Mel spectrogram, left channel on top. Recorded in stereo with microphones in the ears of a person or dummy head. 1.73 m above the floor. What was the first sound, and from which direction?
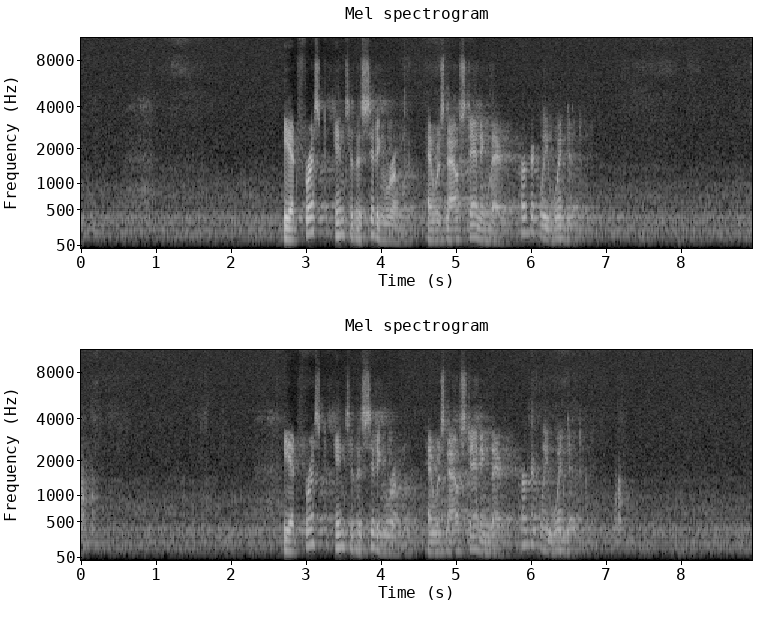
A man speaking, 45° left (ahead or behind).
